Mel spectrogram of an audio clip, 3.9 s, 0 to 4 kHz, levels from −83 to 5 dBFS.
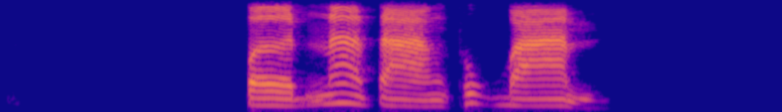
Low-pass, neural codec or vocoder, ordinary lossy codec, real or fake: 3.6 kHz; none; Opus, 64 kbps; real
